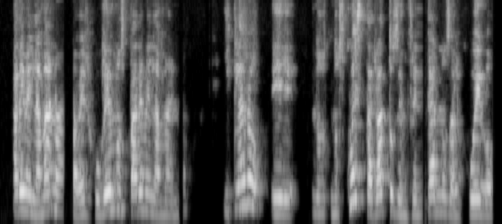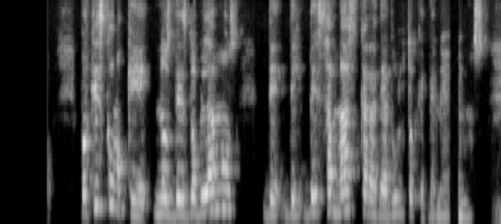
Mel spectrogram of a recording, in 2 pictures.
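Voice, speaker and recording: Normal speaking voice of a woman, pitched fairly high, at a fairly unhurried pace and with ordinary rise and fall. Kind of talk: casual conversation in a talk.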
